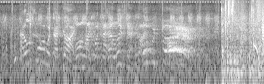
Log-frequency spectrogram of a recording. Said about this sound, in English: Jason charged at the invading SWAT team, letting their bullet fire ricochet off the device he held while other shots penetrated his legs and arms.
